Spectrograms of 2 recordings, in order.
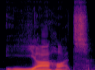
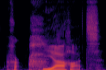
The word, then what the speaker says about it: Yachats: They tell me it's pronounced Yahats. Yahats. Yahats.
